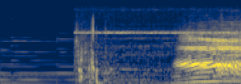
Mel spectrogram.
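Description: A single close bleat rises and wavers near the end, following a brief shuffle and a faint tone.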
